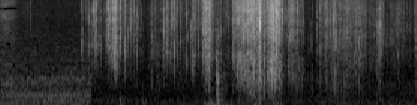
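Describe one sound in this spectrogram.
Plastic wrap crinkles and rustles close by.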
